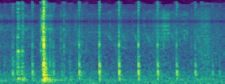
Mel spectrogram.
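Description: A rapid, even series of light clicks, about five a second, the strongest about half a second in.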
